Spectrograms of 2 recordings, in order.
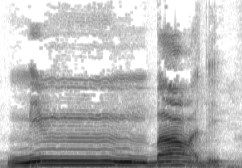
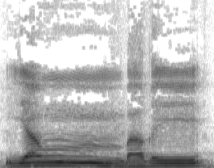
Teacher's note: ঠোঁটটা মিল করবেন, তবে বেশি মিল করবেন না, মাঝখানে একটু ফাঁকা রাখবেন, একটু ফাঁকা রেখে গুণটা আদায় করবেন।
